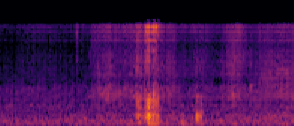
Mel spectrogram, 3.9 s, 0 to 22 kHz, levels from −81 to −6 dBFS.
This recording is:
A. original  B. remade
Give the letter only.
B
